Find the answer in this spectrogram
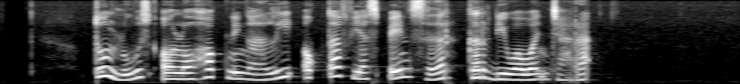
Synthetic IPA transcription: t̪ulʊsɔlɔɦɔk̚niŋaliʔɔk̚t̪afiaspɛnsərkɨrdiwawaɲt͡ʃaɾaʔ

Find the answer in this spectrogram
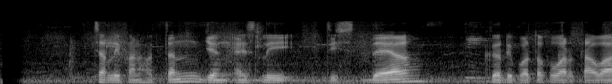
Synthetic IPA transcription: t͡ʃarlifanɦɔt̪ənd͡ʒɨŋɛslit̪isdɛl | kɨrdipɔt̪ɔkəwart̪awa

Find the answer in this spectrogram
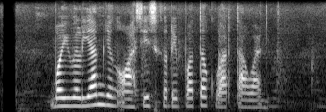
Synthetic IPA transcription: bɔiwiliamd͡ʒɨŋʔɔ̰asiskɨrdipɔt̪ɔkuwart̪awan

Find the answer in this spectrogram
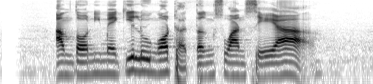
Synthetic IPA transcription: ʔant̪ɔnimekiluŋɔɖ̥ä̤t̪əŋswansea

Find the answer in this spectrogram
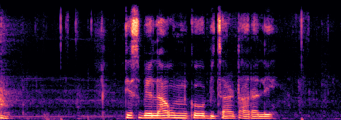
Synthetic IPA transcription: t̪esbelaunkobit͡sarʈaɾale

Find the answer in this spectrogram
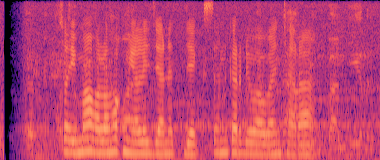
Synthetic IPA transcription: sɔimaɔlɔɦɔk̚mialid͡ʒanɛt̪̚d͡ʒɛk̚sɔnkɨrdiwawaɲt͡ʃaɾa

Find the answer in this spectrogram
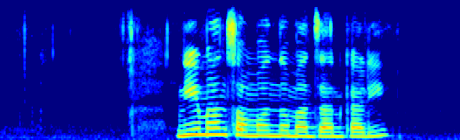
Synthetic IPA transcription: nirmansʌmbʌnd̪ʱʌmad͡zankaɾi

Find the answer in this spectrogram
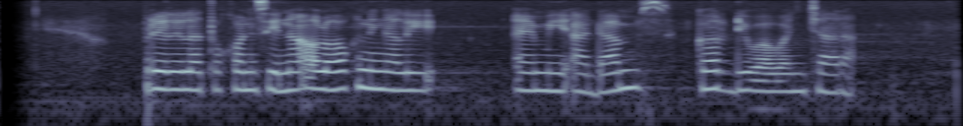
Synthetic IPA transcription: pɾililat̪ukɔnsinaɔlɔɦɔkniŋali | ʔɛmiʔadamskɨrdiwa̰waɲt͡ʃaɾa

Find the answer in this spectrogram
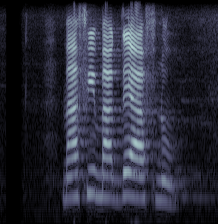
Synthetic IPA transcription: mapʰimaɡ̚d̪ejapʰno

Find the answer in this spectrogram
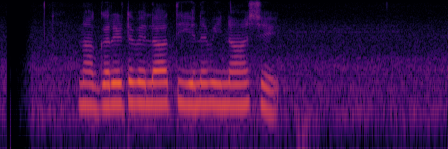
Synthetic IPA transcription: naɡəɾeʈəʋelaːt̪ijenəʋinaːʃe

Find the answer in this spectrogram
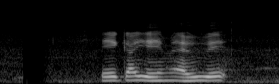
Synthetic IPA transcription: eːkajeɦeməæɦuʋe

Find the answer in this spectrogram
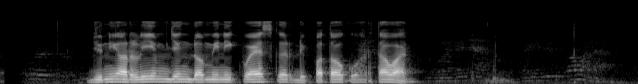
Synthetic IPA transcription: d͡ʒuniɔrlimd͡ʒɨŋdɔminikwɛskɨrdipɔt̪ɔkuwart̪awan

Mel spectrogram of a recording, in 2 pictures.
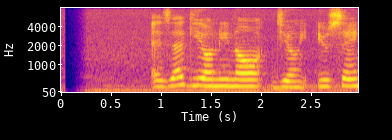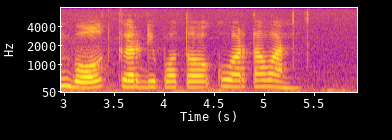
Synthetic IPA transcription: ʔɛzaɡiɔninɔd͡ʒɨŋjusɛjnbɔlt̪̚kɨrdipɔt̪ɔkuwart̪awan

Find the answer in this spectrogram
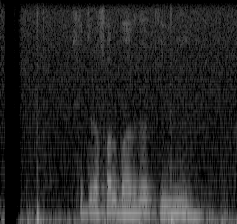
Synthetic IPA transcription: kʰet̪̬rʌpʰʌlbʱʌrɡʌkimi

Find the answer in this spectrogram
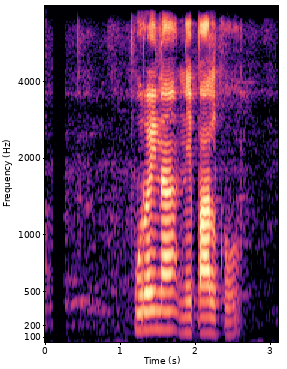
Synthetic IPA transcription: puɾʌjnanepalko

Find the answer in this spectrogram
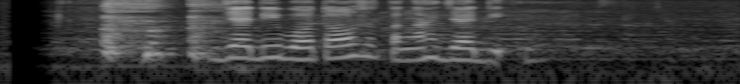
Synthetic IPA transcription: d͡ʒadibɔt̪ɔs̬ət̪əŋahd͡ʒadi

